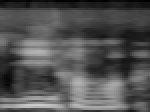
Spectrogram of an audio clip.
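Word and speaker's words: Yee Hong: It should be pronounced as Yi Hong.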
